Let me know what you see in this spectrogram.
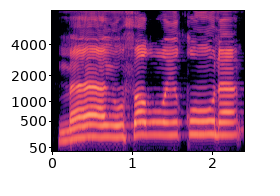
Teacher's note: ما یفرقون میم کے ساتھ الف مدہ ہے ایک مقدار میں کھینچیں گے، یا کو اور فا کو نون سے ادا کریں گے، فا کو را کے ساتھ ملانا ہے، را کو موٹا ادا کریں گے، را کے اوپر تشدید زور دیں گے، قاف کو واؤ کے ساتھ ملائیں گے، واؤ مدہ ایک مقدار میں کھینچیں گے، نون کو نون سے ادا کریں گے۔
